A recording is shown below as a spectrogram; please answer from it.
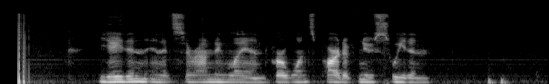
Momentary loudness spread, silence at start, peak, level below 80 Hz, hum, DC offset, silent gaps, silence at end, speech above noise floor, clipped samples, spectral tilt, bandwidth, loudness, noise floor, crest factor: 20 LU; 0.2 s; -2 dBFS; -42 dBFS; none; under 0.1%; none; 0.4 s; 31 dB; under 0.1%; -6.5 dB/octave; 11.5 kHz; -21 LUFS; -51 dBFS; 20 dB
